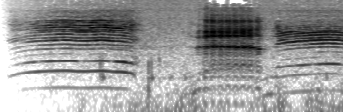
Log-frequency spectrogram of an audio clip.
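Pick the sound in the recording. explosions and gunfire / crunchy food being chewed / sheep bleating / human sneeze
sheep bleating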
